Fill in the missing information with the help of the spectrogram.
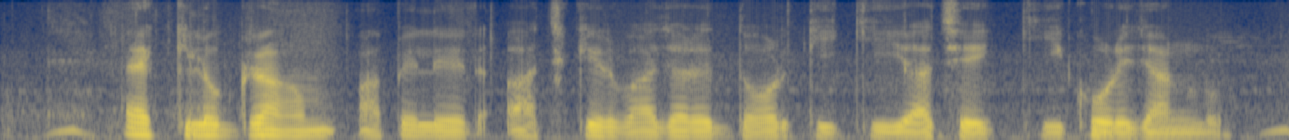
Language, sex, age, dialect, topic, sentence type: Bengali, male, 18-24, Standard Colloquial, agriculture, question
